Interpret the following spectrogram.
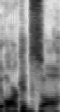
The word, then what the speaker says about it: Arkansas: here arkansinian arkansas arkansas why is it it's spelled our kansas but they say arkansas what is that but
